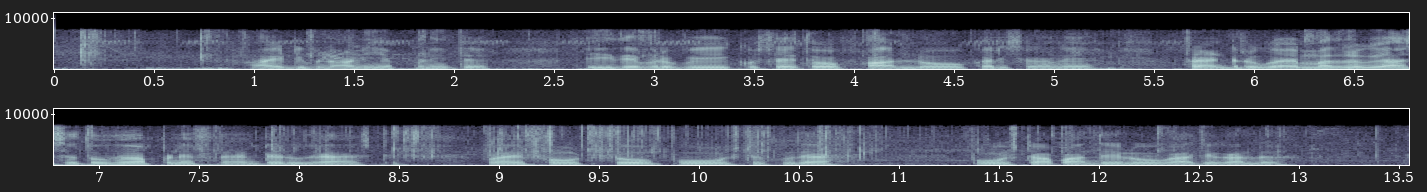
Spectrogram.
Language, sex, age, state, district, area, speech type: Dogri, male, 18-30, Jammu and Kashmir, Kathua, rural, spontaneous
